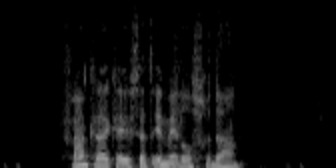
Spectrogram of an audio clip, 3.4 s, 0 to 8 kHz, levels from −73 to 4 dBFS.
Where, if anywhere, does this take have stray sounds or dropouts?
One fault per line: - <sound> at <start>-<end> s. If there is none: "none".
none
